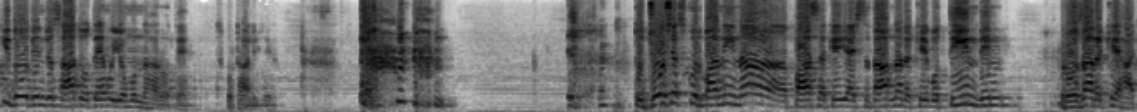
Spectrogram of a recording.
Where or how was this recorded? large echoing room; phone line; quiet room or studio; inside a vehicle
large echoing room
